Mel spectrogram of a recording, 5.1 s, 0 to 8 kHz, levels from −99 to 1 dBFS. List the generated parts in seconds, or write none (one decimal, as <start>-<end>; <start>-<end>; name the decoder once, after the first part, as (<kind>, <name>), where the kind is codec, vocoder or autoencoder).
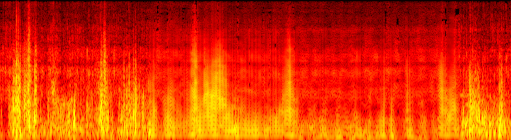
1.5-4.6 (vocoder, Vocos)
